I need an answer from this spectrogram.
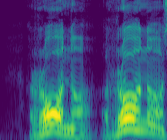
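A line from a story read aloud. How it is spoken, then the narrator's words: Crowd shouting. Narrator (Russian): закричали гавайцы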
